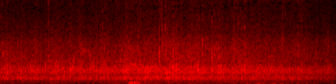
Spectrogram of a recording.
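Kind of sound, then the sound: crowd, audience applause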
